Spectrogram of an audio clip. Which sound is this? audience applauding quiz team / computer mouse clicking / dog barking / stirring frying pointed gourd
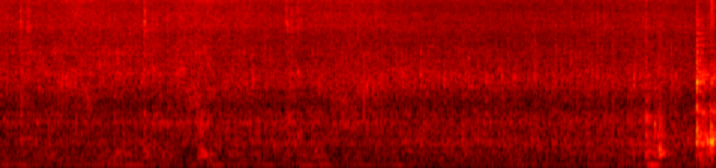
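stirring frying pointed gourd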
